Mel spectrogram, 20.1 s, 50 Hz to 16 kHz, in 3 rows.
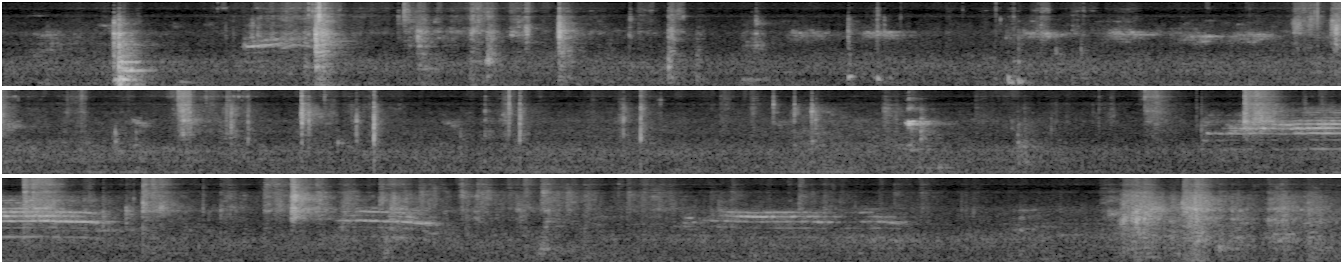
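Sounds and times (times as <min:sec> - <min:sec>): cat meowing: 0:12.7 - 0:14.2, 0:15.0 - 0:15.8, 0:16.8 - 0:18.0.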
